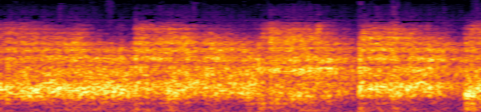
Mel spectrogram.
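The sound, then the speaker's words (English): Several harsh, booming gunshots, exchanged between people in two cars, crack out at uneven intervals over a constant wash of loud outdoor noise, sounding distorted, as captured by a Ring doorbell camera on a nearby home. “A Ring camera on a home nearby captured the sound of the gunshots.”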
